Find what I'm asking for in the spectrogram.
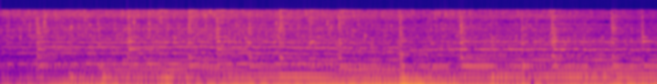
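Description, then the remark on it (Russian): River water splashes and sloshes steadily for several seconds as a woman comes to bathe in the river, with scattered sharper splashes, beneath a soft sustained musical background. No voices are heard. “Она пришла покупаться в реке.”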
